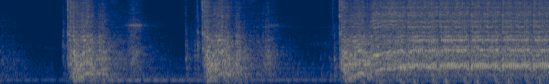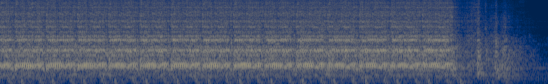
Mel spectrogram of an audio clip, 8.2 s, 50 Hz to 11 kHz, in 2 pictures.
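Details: Sears ST/16 garden tractor that sat for a long time, with a replacement battery fitted and a broken key switch. Steady, even cranking at about three turns a second for five seconds, never firing; cranks but won't start, fuel or spark suspected.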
